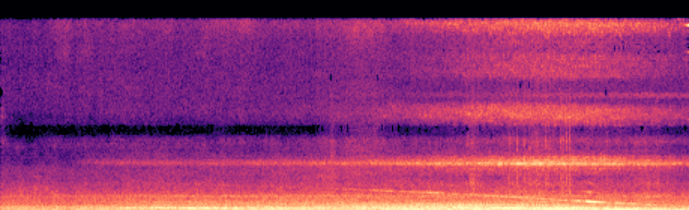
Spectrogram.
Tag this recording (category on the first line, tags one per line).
Sound effects > Vehicles
vehicle
tram
transportation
